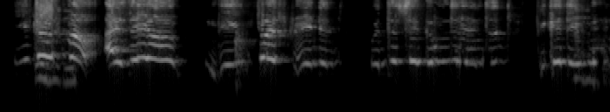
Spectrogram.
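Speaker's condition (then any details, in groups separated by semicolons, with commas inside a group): Quadriplegic cerebral palsy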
